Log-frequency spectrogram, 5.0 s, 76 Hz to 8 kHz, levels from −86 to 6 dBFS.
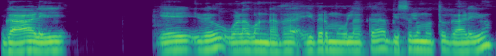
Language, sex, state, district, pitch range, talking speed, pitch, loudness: Kannada, male, Karnataka, Bijapur, 120-130 Hz, 120 wpm, 125 Hz, -17 LUFS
